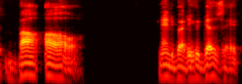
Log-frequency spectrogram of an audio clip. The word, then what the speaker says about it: Baal: a pagan god now if uh you had attended harvard divinity school you would pronounce this ba all and anybody who does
